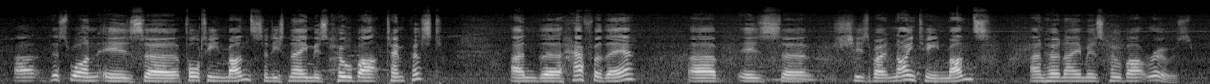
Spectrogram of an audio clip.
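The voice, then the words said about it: Norfolk English accent. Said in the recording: “you sound like you are from Norfolk ... you can't tell that from my accent, can you?”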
